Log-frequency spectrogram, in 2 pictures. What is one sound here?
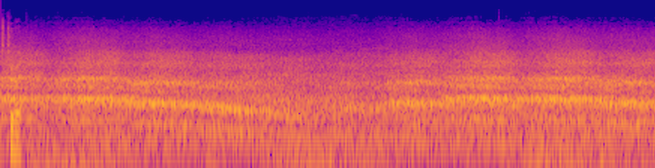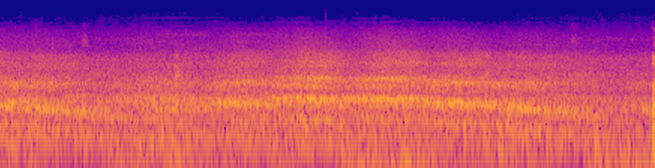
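A large stadium crowd sings and chants in a wide, echoing space.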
